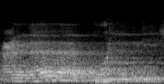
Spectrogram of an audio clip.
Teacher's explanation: lam tasdid ada nabrah penekanan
